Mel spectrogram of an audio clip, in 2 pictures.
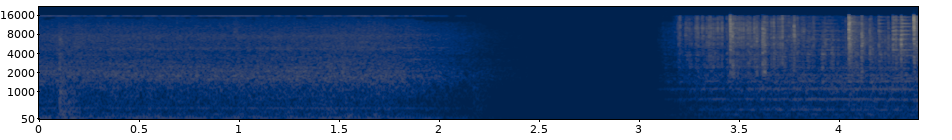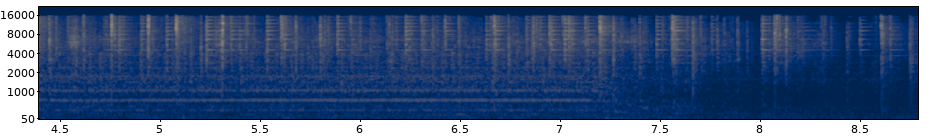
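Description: A steady noise fades out, then a brief silence, then the whirring run of a film reel spinning on a flatbed editing machine: a steady whine of a few tones with rapid fine clicking, which stops near the end.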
